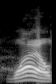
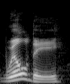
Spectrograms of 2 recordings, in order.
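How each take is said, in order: First: The name is said as one syllable. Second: The name is said as two syllables. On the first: This is how the player's family says it. "they pronounce it Wild" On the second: This is how a different player says it. "and not Wildy"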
